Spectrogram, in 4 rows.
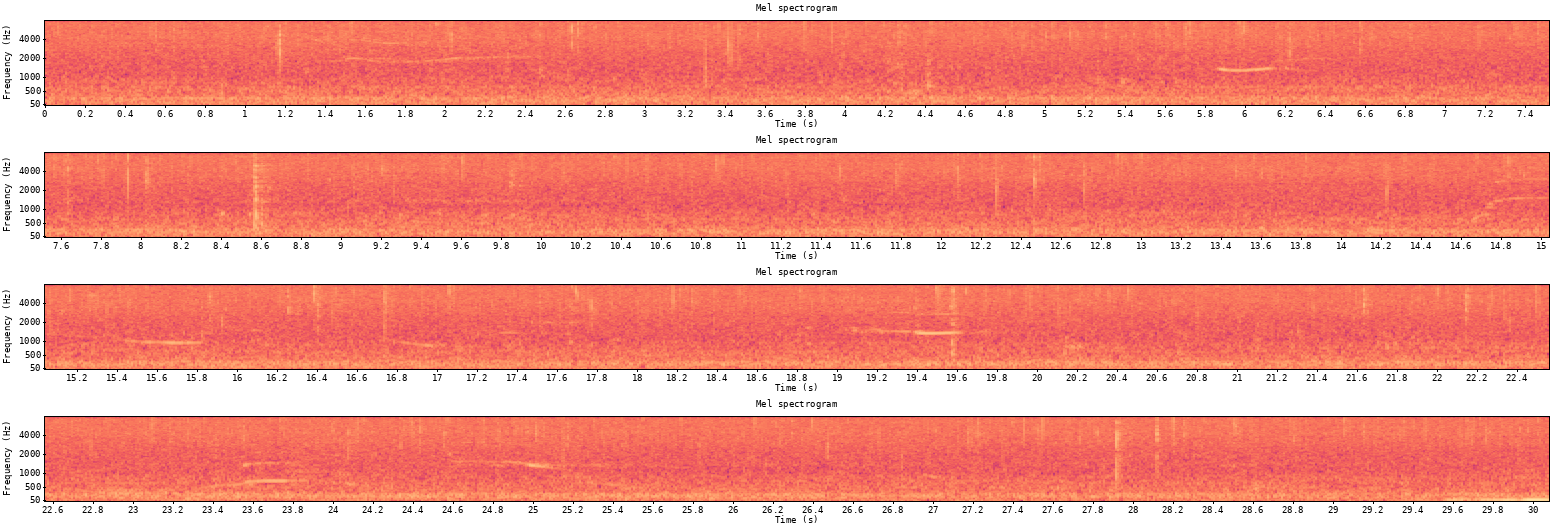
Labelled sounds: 1.5	2.5	humpback whale, 1.7 to 2.2 kHz
5.8	6.2	humpback whale, 1.2 to 1.4 kHz
14.7	15.8	humpback whale, 0.88 to 1.6 kHz
16.8	17.1	humpback whale, 0.78 to 1.1 kHz
19.0	19.7	humpback whale, 1.3 to 1.7 kHz
23.5	23.8	humpback whale, 1.3 to 1.6 kHz
24.6	25.2	humpback whale, 1.2 to 1.7 kHz

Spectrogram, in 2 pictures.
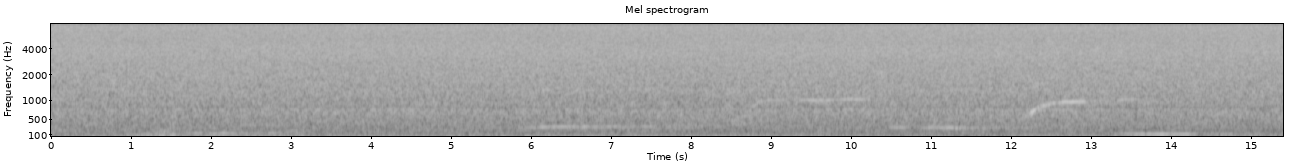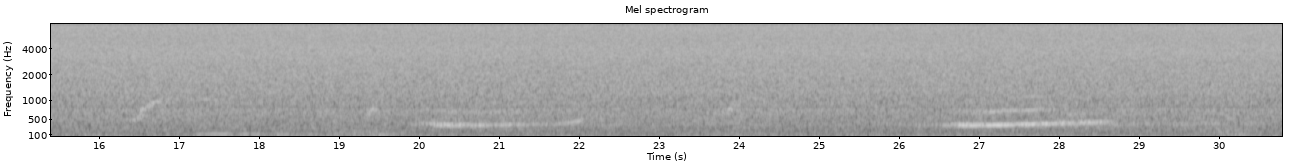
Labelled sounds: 12.3	12.6	humpback whale, 0.80 to 0.99 kHz
13.3	14.0	humpback whale, 0.90 to 1.1 kHz
16.5	16.8	humpback whale, 0.80 to 1.0 kHz

